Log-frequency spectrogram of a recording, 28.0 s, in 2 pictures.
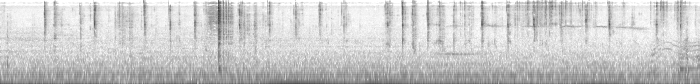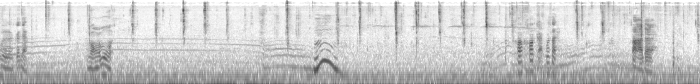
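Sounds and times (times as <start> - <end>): crunchy chewing: 0.0 - 28.0
low rumble: 0.0 - 28.0.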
